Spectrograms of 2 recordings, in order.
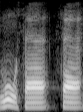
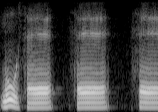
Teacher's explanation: أن لا يذهب الإنسان بالفتحة كاملة بل يجعلها مائلة إلى الكسرة قليلا · Shown in: second take · والإمالة هي الإضجاع أو الانبطاح يجعله يعني أكثر من التقليل، مائلة إلى الياء أكثر.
